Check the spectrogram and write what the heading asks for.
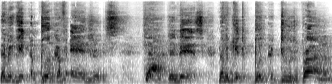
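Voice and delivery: very fast imitated delivery. Imitating a man from the Watchmen of Israel citing scripture, fast verse-calling imitation. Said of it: "You gotta say it fast, like uh, like my boy off the Watchmen of of Israel".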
